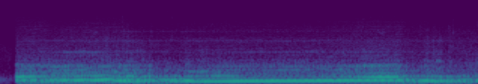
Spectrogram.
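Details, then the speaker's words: Car rear differential whining steadily over road rumble while driving, holding with speed, even right after a diff fluid change; metal shavings were found in the old fluid, so the owner believes the rear end needs replacing. "still hear it already and i haven't even gotten that far from my house so again um we're going to need a rear end"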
